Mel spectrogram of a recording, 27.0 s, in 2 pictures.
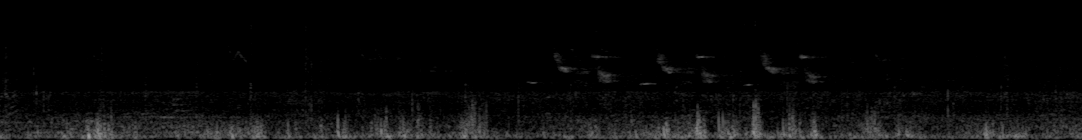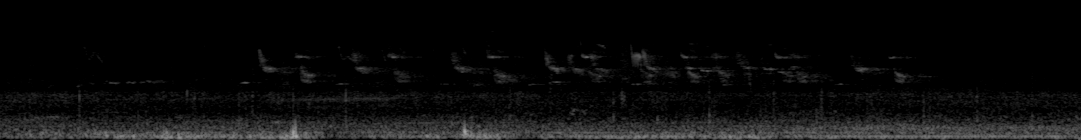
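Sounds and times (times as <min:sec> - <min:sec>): steady low rumble: 0:00.0 - 0:27.0
songbird singing high chirps: 0:04.3 - 0:11.5, 0:14.1 - 0:25.4.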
